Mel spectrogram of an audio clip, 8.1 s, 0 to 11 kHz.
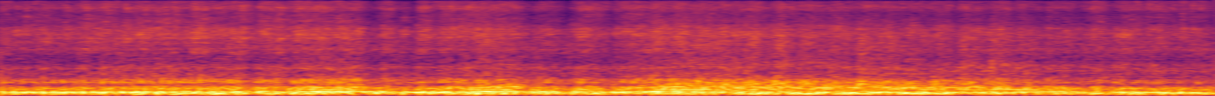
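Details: Aluminium-bodied Cobra V8 idling in a garage after first start in two months: deep, steady burble with an even, lumpy rhythm and no knocks or ticks; healthy idle.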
